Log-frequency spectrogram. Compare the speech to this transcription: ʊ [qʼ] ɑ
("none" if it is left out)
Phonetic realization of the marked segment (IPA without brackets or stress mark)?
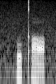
kʼ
